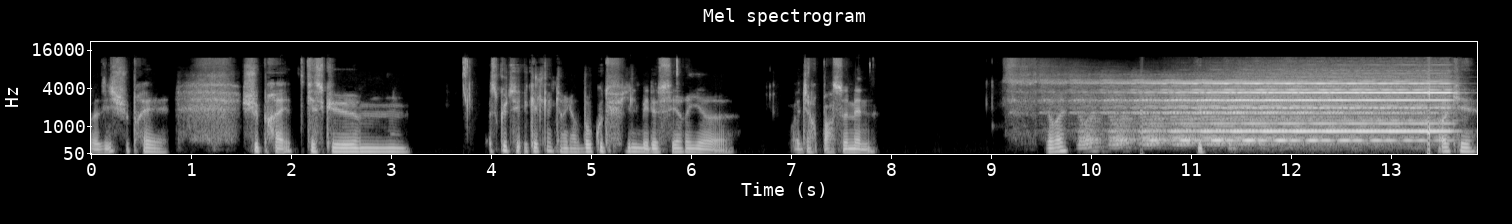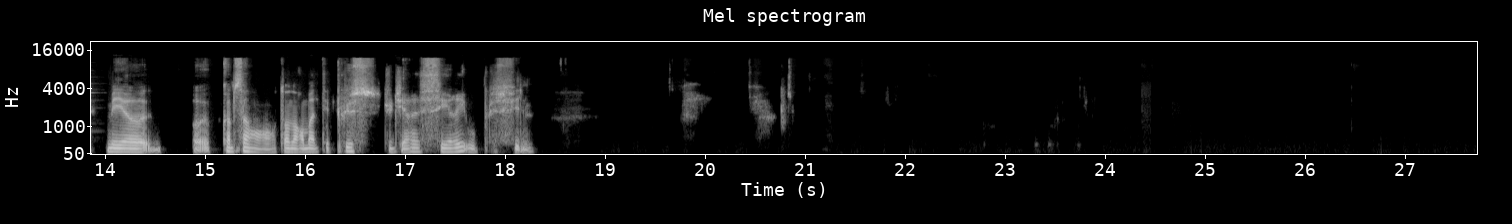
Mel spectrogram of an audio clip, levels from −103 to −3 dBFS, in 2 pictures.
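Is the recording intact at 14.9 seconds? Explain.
No, a repeated buffer at 14.86 s plays a roughly 5 ms piece twice after late data, giving a click seen as a duplicated waveform stretch with a hard step and thin vertical spectrogram line.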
